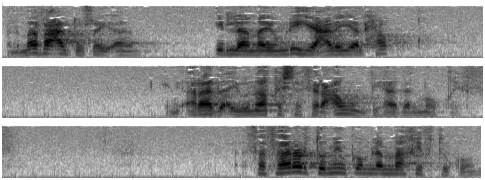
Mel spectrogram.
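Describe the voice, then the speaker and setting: Preacher, high voice, echoing hall. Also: male voice. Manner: rhetorical questions, emphatic. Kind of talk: religious lesson explaining scripture. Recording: dull recording, long hall reverb.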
